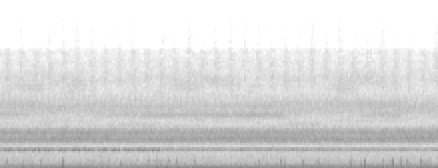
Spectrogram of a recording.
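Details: Night insect chorus by a small fire, one even, rapidly pulsing high-pitched trill holding steady the whole time over a constant low hum, with scattered soft crackling from the flames.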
